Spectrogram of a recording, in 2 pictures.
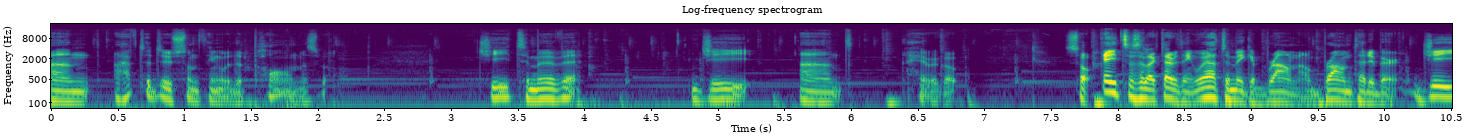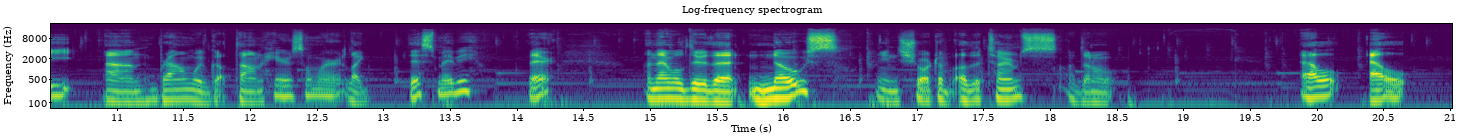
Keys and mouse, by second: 0.5 middle click, 1.4 2, 1.5 click, 1.7 middle click, 2.0 g, 3.5 middle click, 3.9 3, 4.1 click, 4.2 middle click, 4.5 g, 5.4 middle click, 5.7 3, 6.0 click, 6.8 middle click, 7.8 a, 8.9 shift+middle click, 9.6 shift+middle click, 9.9 g, 11.1 middle click, 11.9 g, 14.1 Tab, 15.0 Tab, 15.2 click, 16.0 l, 16.6 l, 17.2 click, 18.2 middle click, 18.8 middle click, 18.8 click, 20.3 click.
